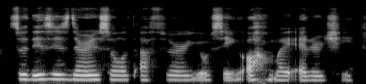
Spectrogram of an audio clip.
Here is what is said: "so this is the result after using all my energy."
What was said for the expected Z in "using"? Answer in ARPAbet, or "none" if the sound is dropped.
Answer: S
